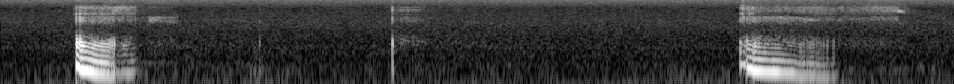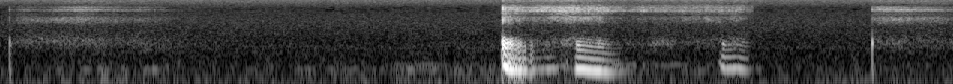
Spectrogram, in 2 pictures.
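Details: Snoring in a French Bulldog: short, snorting, honking snores roughly every five seconds with soft breathing between, typical of a flat-faced dog.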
